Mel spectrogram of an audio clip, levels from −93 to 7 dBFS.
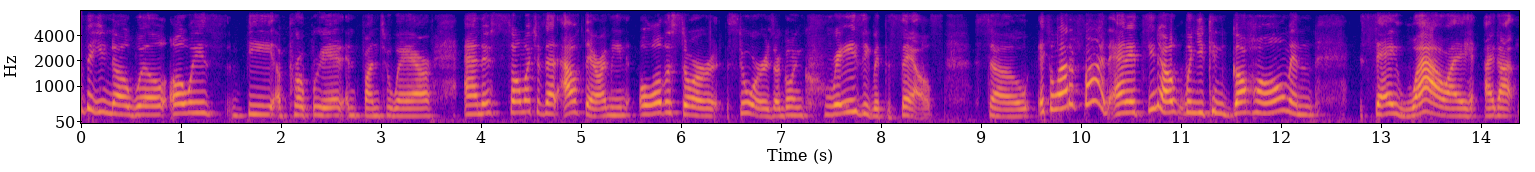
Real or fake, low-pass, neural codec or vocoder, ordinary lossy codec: real; 7.2 kHz; none; Opus, 24 kbps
